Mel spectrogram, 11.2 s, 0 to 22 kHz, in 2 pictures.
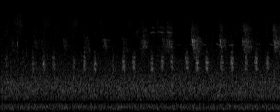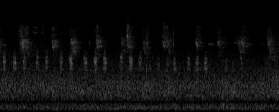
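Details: Orphaned eastern spot-billed ducklings, broods aged 25 days and 2 days, approach adult ducks, seemingly asking to be adopted. They give a rapid run of high, thin peeps, several per second, steady over a constant noisy background hiss.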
